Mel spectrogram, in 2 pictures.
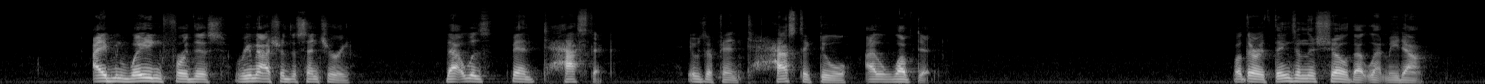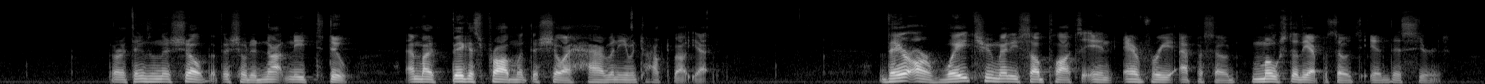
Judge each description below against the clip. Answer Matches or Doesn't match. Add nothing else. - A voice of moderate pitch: Doesn't match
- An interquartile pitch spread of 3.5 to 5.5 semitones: Doesn't match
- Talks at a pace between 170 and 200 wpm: Doesn't match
